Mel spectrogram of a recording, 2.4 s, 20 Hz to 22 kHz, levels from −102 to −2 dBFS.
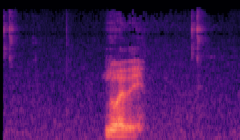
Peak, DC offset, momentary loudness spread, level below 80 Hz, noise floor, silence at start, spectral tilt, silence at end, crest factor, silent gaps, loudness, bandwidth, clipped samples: -10 dBFS; under 0.1%; 23 LU; -68 dBFS; -62 dBFS; 0.1 s; -5 dB/octave; 0.4 s; 24 dB; none; -29 LUFS; 16.5 kHz; under 0.1%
